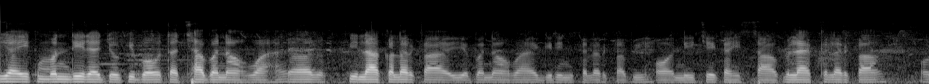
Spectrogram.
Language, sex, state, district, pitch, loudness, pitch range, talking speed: Hindi, male, Bihar, Saharsa, 110 Hz, -22 LUFS, 105-115 Hz, 205 wpm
